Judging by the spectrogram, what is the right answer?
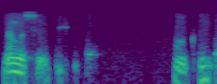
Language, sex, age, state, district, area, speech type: Telugu, male, 18-30, Telangana, Wanaparthy, urban, conversation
